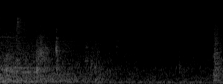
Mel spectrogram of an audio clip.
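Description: Quiet room tone in a lecture hall with a few faint ticks in the first half second.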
